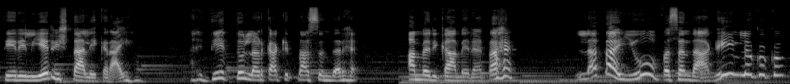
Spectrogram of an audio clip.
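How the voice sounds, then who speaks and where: A woman's voice: medium pitch, very animated, moderate pace, a bit bright, soft background music. A woman voicing a chatty, persuasive neighbour in a story, coaxing and gossipy. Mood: eager, coaxing.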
